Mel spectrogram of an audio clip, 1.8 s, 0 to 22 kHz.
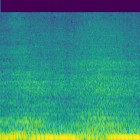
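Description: A V8 car engine runs smoothly on all eight cylinders after new Bravex coil-over-plug ignition coils are fitted, a steady low rumble heard from nearby with no talk.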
